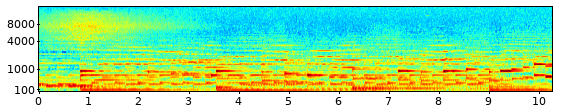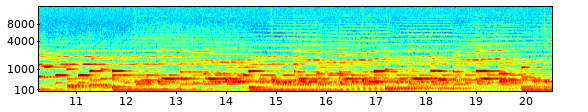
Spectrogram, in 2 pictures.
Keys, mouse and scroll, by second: 12.8 ctrl+z, 13.6 ctrl+shift+z, 15.7 ctrl+z.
